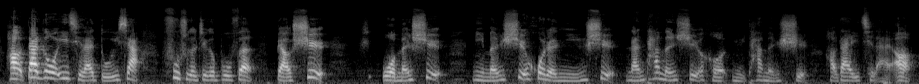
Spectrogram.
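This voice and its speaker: A woman teaching a language lesson, coaxing and repeating words slowly for students to echo. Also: medium pitch, animated, slightly rough. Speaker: French teacher.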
